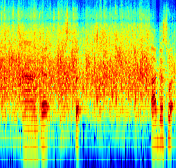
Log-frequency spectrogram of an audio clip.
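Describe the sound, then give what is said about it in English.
An audience applauds a guest at a live mining-investor event: steady, dense clapping fills the whole stretch while a voice speaks briefly over it near the start and again near the end. “Please give a big hand to Tim.”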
